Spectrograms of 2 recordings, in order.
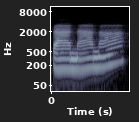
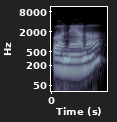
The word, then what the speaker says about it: banana: We don't say banana, we say banana. And that's because there is schwas.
